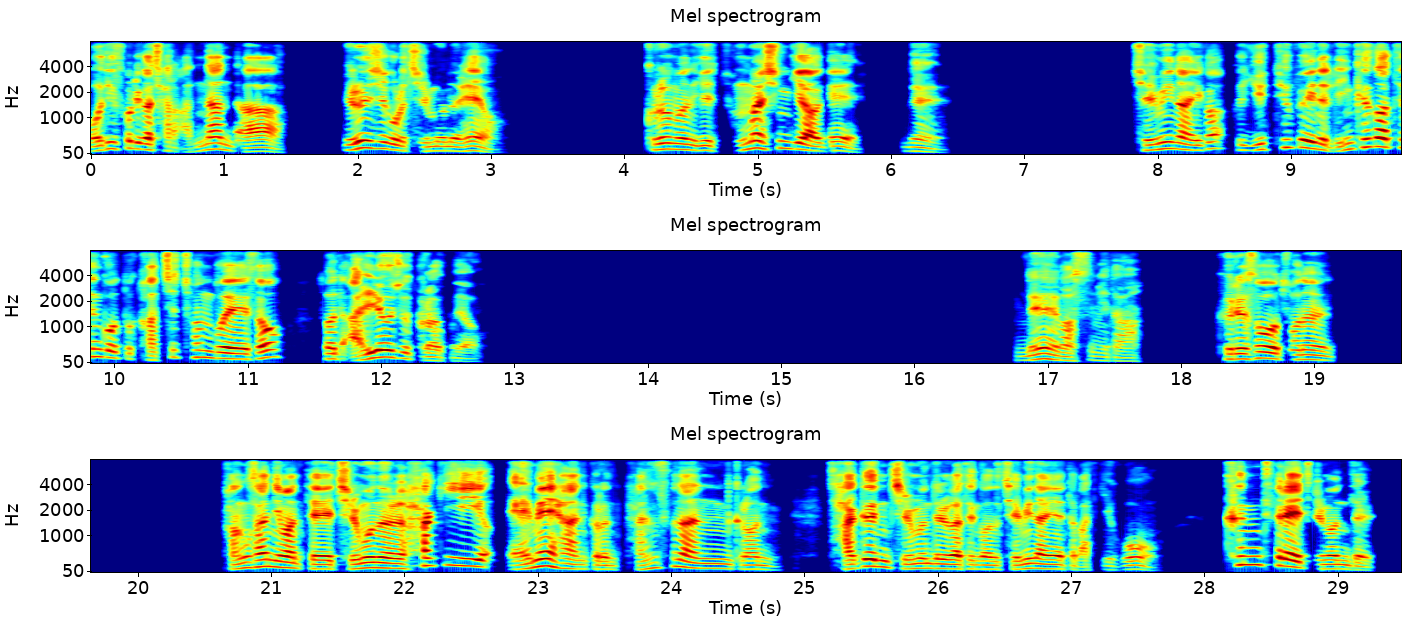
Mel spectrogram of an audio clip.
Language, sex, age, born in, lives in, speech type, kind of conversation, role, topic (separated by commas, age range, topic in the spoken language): Korean, male, 25-29, South Korea, South Korea, conversation, podcast, guest, 학습 파트너나 멘토는 왜 중요할까요?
